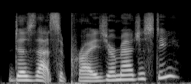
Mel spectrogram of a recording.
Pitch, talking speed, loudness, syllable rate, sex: 220 Hz, 155 wpm, -17 LUFS, 5.4 syllables/s, female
